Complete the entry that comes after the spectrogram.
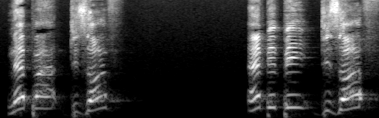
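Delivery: mock dictator's broadcast; loud, declamatory military decree; Abacha. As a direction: proclaim it like a hammed-up ruler addressing the nation. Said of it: "Abacha own announcement".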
